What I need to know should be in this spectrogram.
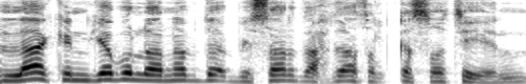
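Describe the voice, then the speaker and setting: A man's high-pitched, dark, mellow voice with a Syrian accent. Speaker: storyteller podcaster. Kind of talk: scripted storytelling narration.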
